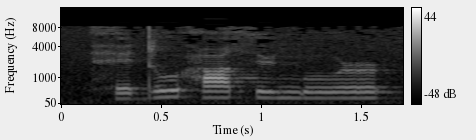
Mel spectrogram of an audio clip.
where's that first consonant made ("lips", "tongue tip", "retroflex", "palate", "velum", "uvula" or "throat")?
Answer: throat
